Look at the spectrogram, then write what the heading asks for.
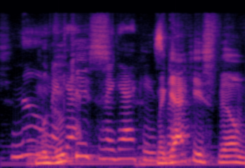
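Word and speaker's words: McGaheysville: So this is Magakiesville, Virginia. It doesn't look like that, but that's how the locals say you can it, see the ski resort like it's out our window.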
